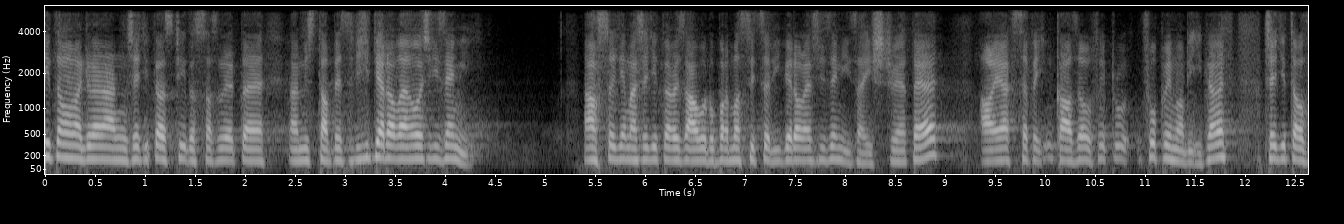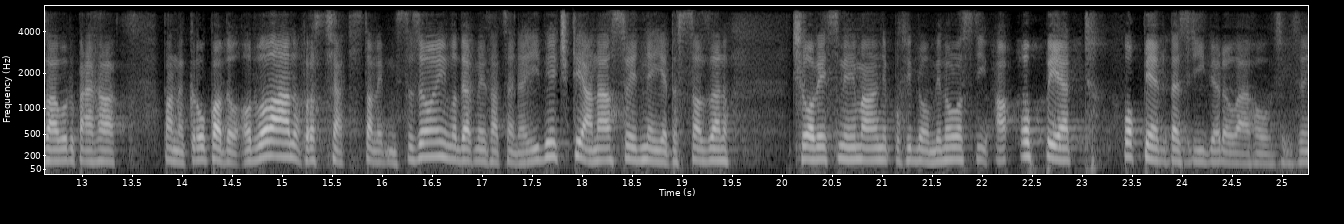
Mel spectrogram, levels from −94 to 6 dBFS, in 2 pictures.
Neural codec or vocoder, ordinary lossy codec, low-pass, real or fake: codec, 16 kHz, 0.5 kbps, FunCodec, trained on Chinese and English, 25 frames a second; AAC, 32 kbps; 5.4 kHz; fake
